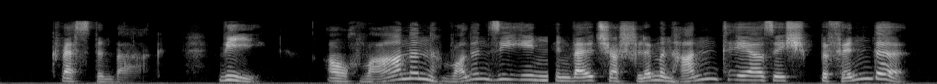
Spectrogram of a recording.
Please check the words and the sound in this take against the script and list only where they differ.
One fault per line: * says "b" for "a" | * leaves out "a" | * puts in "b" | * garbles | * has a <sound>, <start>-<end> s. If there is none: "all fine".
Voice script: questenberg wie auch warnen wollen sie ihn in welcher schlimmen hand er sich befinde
all fine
